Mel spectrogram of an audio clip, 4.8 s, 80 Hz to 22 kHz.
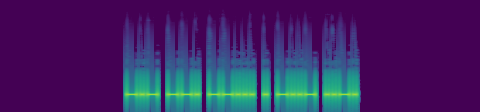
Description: Morse code, heard as a keyed tone, about 34 wpm, 700 Hz. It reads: KG7EXF
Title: USA Call Signs Repeated 3x 35wpm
